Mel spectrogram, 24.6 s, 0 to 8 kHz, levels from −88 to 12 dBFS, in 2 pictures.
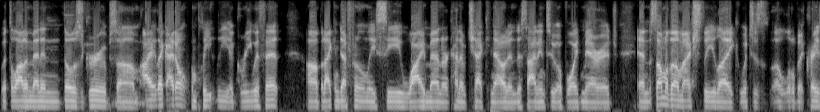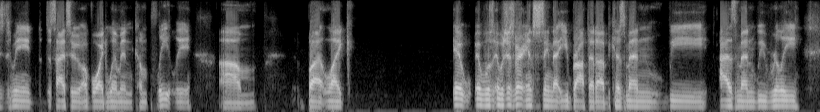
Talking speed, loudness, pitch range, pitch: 190 wpm, -14 LUFS, 95-105 Hz, 100 Hz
